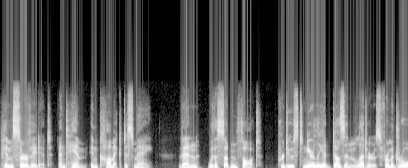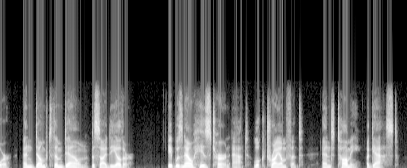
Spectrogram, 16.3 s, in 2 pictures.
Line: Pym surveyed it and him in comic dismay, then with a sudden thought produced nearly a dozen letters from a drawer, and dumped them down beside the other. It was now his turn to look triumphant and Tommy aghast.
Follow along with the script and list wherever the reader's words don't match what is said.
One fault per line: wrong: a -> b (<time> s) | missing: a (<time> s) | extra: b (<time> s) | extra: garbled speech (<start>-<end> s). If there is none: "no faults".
wrong: to -> at (12.8 s)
